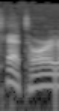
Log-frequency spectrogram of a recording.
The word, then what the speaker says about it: Qatar: That's how I pronounce it. I don't know if other people pronounce it Qatar or whatever. You know, there's other ways to pronounce the country, but I pronounce it Qatar, and that's what I'm going to do.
